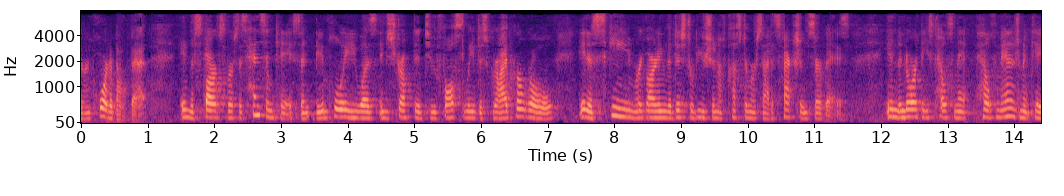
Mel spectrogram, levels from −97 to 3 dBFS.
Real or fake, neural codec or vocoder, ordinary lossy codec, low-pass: fake; codec, 16 kHz in and 24 kHz out, 1.1 kbps, FireRedTTS-2 codec; AAC, 32 kbps; 7.2 kHz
